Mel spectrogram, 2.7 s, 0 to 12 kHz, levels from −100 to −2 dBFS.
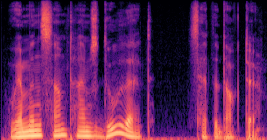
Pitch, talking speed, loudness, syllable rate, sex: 105 Hz, 155 wpm, -19 LUFS, 5.6 syllables/s, male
